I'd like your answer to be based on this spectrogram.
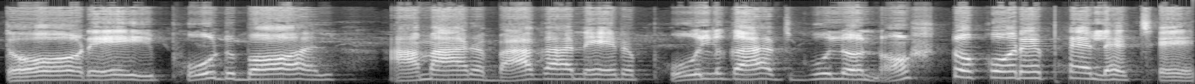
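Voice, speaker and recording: A woman's voice: on the high side, slow pace, sharp tone. A woman voicing a stern old village grandmother in a cartoon, scolding and indignant. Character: stern, grumpy old village grandmother guarding her garden. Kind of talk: cartoon voice acting.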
